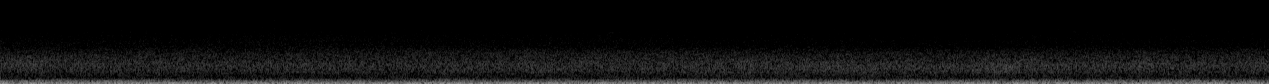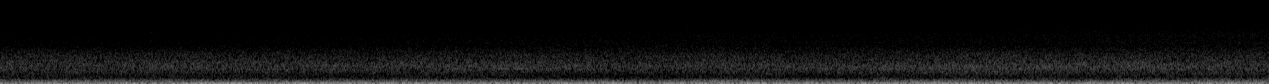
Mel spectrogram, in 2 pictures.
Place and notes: Moorlinse, Berlin Buch - near the pond, ambience
09:19 Moorlinse, Berlin Buch
Deutschland, December 2020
